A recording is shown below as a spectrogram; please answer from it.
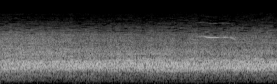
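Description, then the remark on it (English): A large, rowdy rally crowd in Kalamazoo roars and cheers in a dense, continuous, loud wash of noise, with a brief high whistle or whoop cutting through near the end. “A rowdy crowd in Kalamazoo.”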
